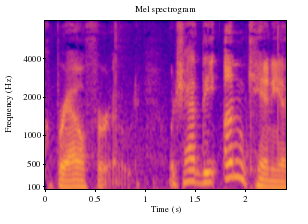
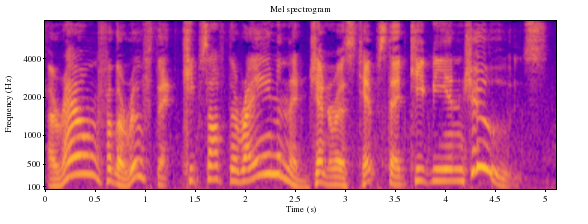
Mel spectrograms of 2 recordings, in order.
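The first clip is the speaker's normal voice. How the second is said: high-pitched, spirited toast; crying out; 9 semitones higher than usual. A narrator's reading. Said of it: "cried stubborn Kella".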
